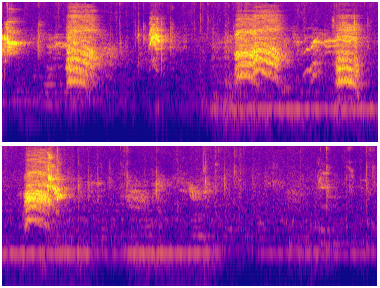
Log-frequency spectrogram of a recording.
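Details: Several crows making loud noises: a rapid string of varied harsh, croaking caws and raspy notes, about five in quick sequence, over a steady low hum, fading into quieter calls.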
